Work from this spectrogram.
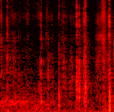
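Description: Marvel Champions playing cards are handled and shuffled back into a deck, giving faint papery crinkles and quick flicking rustles over a short quiet stretch.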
